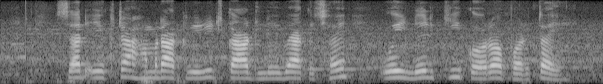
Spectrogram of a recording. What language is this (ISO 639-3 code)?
mai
